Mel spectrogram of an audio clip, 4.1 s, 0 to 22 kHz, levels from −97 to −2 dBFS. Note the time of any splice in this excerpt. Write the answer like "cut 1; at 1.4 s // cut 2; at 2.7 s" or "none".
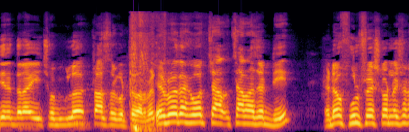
cut 1; at 1.5 s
